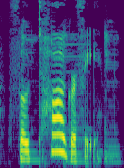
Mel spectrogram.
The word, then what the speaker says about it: photography: However, interestingly, in the word photography, the stress shifts to the second syllable, photography.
